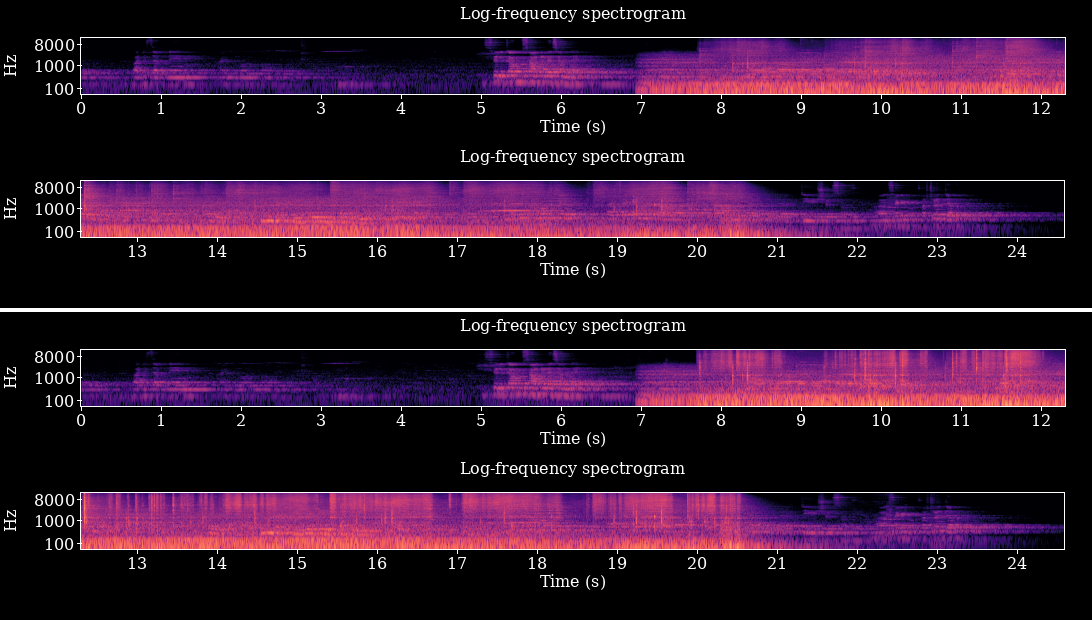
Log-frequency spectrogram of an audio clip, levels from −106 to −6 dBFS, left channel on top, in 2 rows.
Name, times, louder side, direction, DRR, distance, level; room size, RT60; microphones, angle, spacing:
voice 1, 0.6-1.4 1.7-2.7 3.1-3.2 5.0-6.3 7.2-7.5 11.4-14.0 16.1-18.5 18.9-23.3, left 1 dB, 15° left, -1 dB, 1.1 m, -54 dB
sound 1, 6.9-16.5, right 1 dB, 10° right, 1.1 m, -47 dB
Hands, 7.7-20.6, right 7 dB, 85° right, 0.4 m, -38 dB
voice 2, 7.9-10.6 11.4-11.6 13.7-16.1 22.2-22.5, right 1 dB, 50° right, 0 dB, 1.0 m, -48 dB
sound 2, 8.8-18.0, left 2 dB, 90° left, 1.7 m, -56 dB
9.9 x 6.7 x 3.8 m, 2.5 s
head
